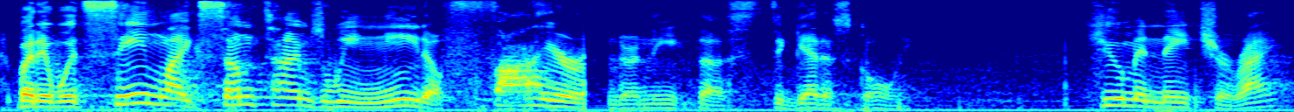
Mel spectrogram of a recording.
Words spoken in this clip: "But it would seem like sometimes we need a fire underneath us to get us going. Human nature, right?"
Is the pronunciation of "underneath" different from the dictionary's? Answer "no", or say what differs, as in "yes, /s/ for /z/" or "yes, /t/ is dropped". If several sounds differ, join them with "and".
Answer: no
